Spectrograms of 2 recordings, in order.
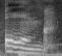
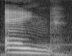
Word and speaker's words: Aang: Also, it is not Ong. It is Aang.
